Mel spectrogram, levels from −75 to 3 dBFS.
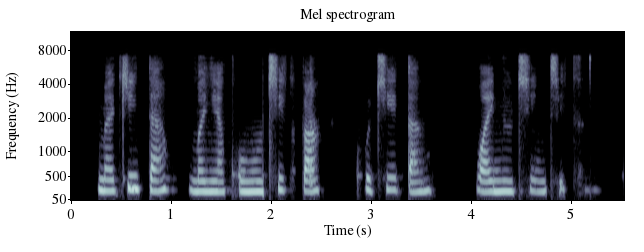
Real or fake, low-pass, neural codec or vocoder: fake; 7.2 kHz; codec, 16 kHz, 1 kbps, X-Codec, HuBERT features, trained on general audio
